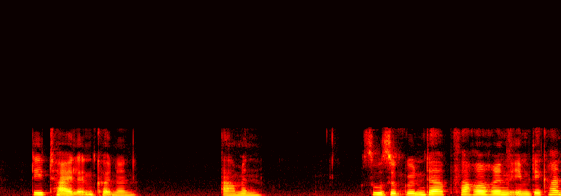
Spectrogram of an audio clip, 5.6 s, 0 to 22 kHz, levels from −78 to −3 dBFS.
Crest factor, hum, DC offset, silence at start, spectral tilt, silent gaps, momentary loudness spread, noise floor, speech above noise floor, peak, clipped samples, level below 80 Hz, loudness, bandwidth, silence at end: 22 dB; none; under 0.1%; 0.35 s; -5 dB/octave; none; 10 LU; -62 dBFS; 39 dB; -4 dBFS; under 0.1%; -70 dBFS; -24 LUFS; 8 kHz; 0 s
